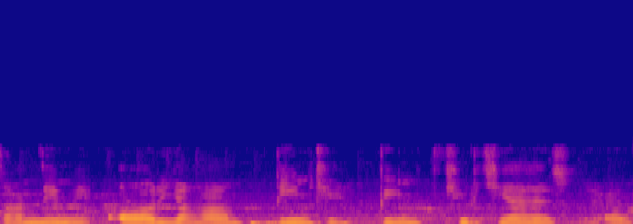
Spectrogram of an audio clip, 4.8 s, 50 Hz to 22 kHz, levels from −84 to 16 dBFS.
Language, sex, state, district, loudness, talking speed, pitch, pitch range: Hindi, female, Chhattisgarh, Raipur, -17 LUFS, 125 wpm, 220 Hz, 215-230 Hz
